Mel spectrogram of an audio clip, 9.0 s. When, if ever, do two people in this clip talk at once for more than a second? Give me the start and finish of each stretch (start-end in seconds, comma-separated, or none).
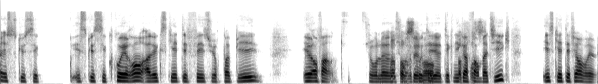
5.8-7.3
